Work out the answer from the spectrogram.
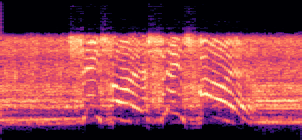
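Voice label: English player friendly fire mood medium; speech; War Thunder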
